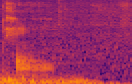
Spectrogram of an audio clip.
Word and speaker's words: palm: important let's talk about the pronunciation of palm Palm the L is silent that's right now if you ask an American they'll say they pronounce Yale because they move their tongue up to make the l sound but they never touch the roof of their mouth so it's not a real L and you don't really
